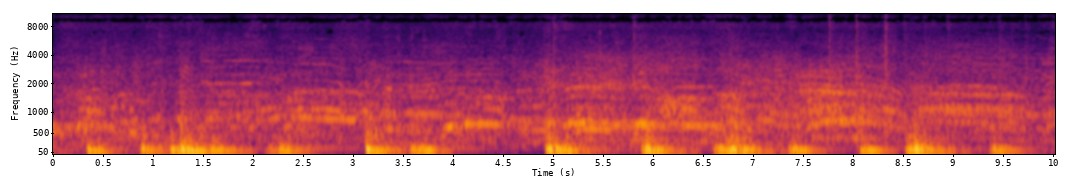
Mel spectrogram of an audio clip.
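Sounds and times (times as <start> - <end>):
big drum beats: 0.0 - 10.0
crowd shouting and chanting: 0.0 - 10.0.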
